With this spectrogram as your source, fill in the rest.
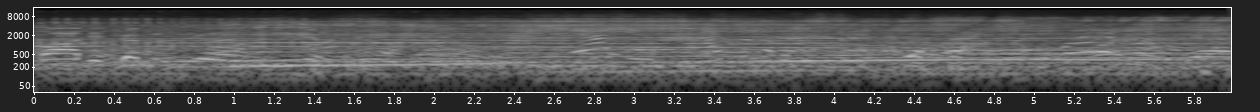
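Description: A radio-controlled model airplane engine whines.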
